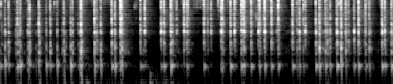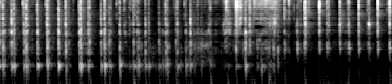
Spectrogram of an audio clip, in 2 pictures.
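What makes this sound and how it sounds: Long nails tap quickly on the label and cap of a hollow green plastic Pert shampoo bottle. The result is a dense run of short, bright clicking taps with almost no ring and a steady hollow tone underneath.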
